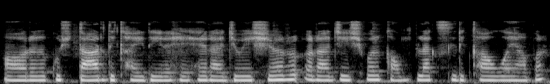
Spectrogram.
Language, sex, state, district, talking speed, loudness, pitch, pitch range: Hindi, female, Bihar, Patna, 165 wpm, -16 LUFS, 195 Hz, 190-205 Hz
